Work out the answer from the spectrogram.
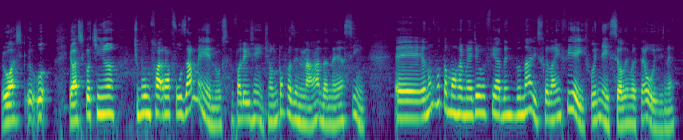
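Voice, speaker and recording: A man's voice: high voice, animated, quick pace, mellow. A man in his twenties telling a funny childhood story as a chatty vlogger at home, often laughing and calling out to his viewers. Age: 20s. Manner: chatty, keeps saying "gente", laughs while telling. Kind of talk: casual storytelling to camera. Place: home, with his mother nearby.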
